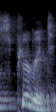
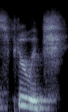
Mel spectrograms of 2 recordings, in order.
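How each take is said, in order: First: The final t is soft, with no extra sound. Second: The final t ends with an added ch-like sound. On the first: The speaker calls it right. "Ele falou spirit... a pronúncia dele está muito bom" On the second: The speaker calls it wrong. "Ele não inventou um som que não tem... ele não falou algo parecido com spirit"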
